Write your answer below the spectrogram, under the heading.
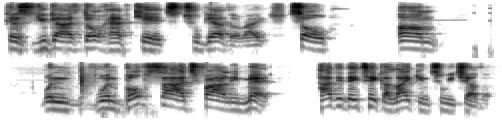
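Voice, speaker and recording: A man's voice: on the high side, expressive, measured pace. A man in his forties hosting a casual podcast, talking bluntly in streetwise slang and giving life advice in a preachy way. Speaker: podcast host.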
